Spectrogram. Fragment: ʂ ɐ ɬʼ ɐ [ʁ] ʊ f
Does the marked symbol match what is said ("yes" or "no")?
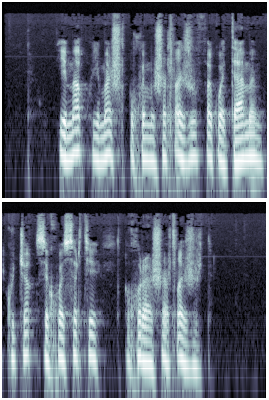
no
